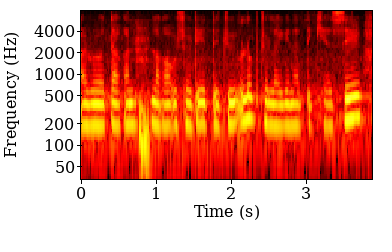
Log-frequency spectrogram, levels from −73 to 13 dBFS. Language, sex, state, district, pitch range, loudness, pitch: Nagamese, female, Nagaland, Kohima, 190-205 Hz, -17 LUFS, 195 Hz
